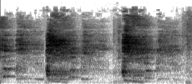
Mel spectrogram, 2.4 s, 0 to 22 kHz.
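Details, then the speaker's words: 21-year-old woman, lingering cough for months, just diagnosed with asthma: two harsh, dry cough bursts about a second apart in a small room; chronic cough from cough-variant asthma. "but I have had this lingering cough for the past three and a half"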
